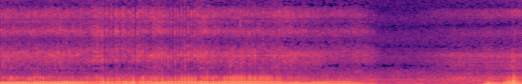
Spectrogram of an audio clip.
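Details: Frankie, a pet dog, snoring: a long, coarse, rumbling snore with a fluttering rattle, dropping to near silence between breaths before the next snore begins.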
